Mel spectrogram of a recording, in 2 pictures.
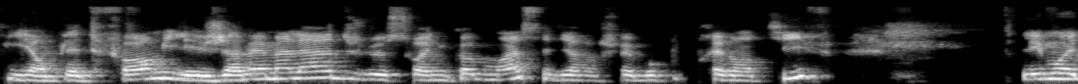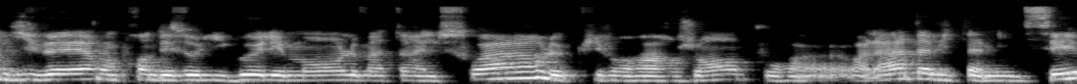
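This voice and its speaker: A woman in her late forties talking casually as a show guest, often stopping and restarting her sentences. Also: fairly low pitch. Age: late 40s. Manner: halting, many restarts and fillers. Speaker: guest on a women's wellness talk show. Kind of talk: casual conversational talk. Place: in Canada.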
